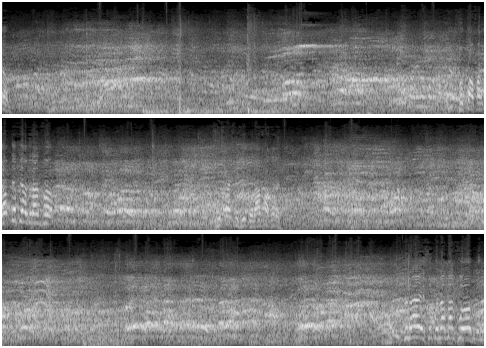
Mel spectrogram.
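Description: Children shout to each other across an echoing indoor hall.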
